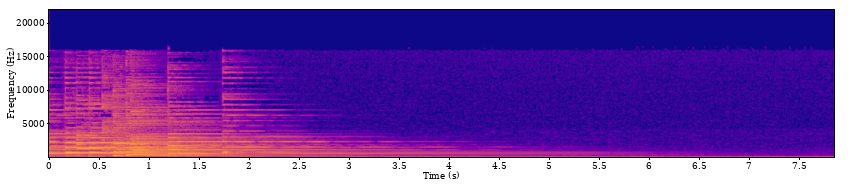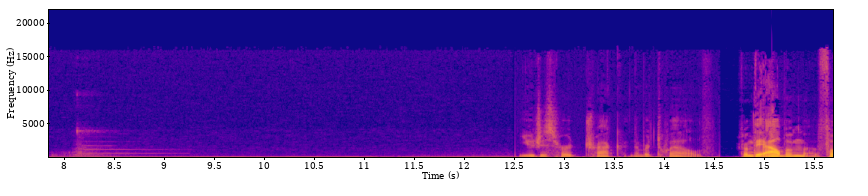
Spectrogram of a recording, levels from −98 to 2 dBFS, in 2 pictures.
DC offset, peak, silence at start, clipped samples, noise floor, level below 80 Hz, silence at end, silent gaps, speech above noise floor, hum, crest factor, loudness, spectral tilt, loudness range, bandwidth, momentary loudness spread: under 0.1%; 0 dBFS; 0 s; under 0.1%; -47 dBFS; -42 dBFS; 0 s; none; 27 dB; none; 24 dB; -20 LUFS; -5 dB/octave; 26 LU; 16.5 kHz; 27 LU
